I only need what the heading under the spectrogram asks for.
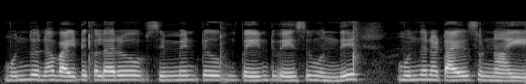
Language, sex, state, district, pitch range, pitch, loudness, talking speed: Telugu, female, Andhra Pradesh, Guntur, 190-210 Hz, 205 Hz, -17 LUFS, 115 wpm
